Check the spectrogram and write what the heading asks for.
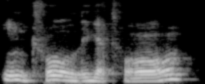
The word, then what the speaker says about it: Introligator: So thank you, Introligator, which rhymes with alligator, but you are even more kind than that, of course.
